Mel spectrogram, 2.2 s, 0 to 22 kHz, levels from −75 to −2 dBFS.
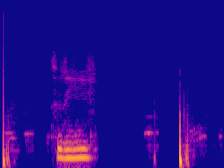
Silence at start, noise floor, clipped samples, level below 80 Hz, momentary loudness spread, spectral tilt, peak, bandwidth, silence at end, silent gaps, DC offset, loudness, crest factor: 0 s; -47 dBFS; under 0.1%; -42 dBFS; 19 LU; -9 dB/octave; -2 dBFS; 7.6 kHz; 0.35 s; none; under 0.1%; -25 LUFS; 24 dB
